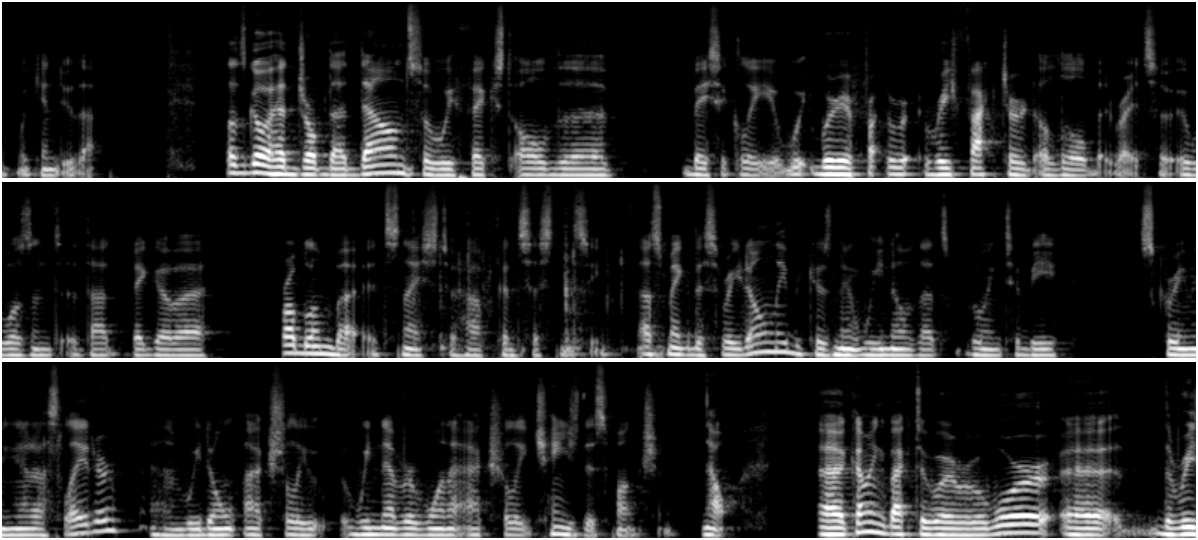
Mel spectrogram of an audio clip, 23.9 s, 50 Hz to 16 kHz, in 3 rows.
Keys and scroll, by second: 11.7 Return, 12.1 ctrl+s.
